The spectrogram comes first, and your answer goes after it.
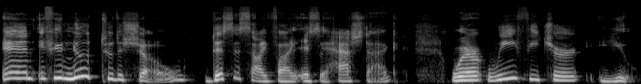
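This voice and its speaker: A woman's voice: mid-range voice, big pitch swings, slow pace, a little mellow, no echo, clean studio sound. A woman hosting a podcast in a casual, enthusiastic and earnest way, often repeating and restarting her words. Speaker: podcast host.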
